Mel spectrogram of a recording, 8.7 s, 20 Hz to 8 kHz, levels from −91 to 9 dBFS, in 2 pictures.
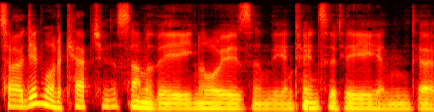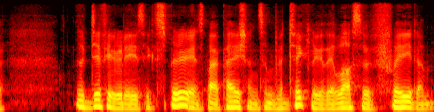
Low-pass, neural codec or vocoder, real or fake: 7.2 kHz; codec, 16 kHz in and 24 kHz out, 1.1 kbps, FireRedTTS-2 codec; fake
